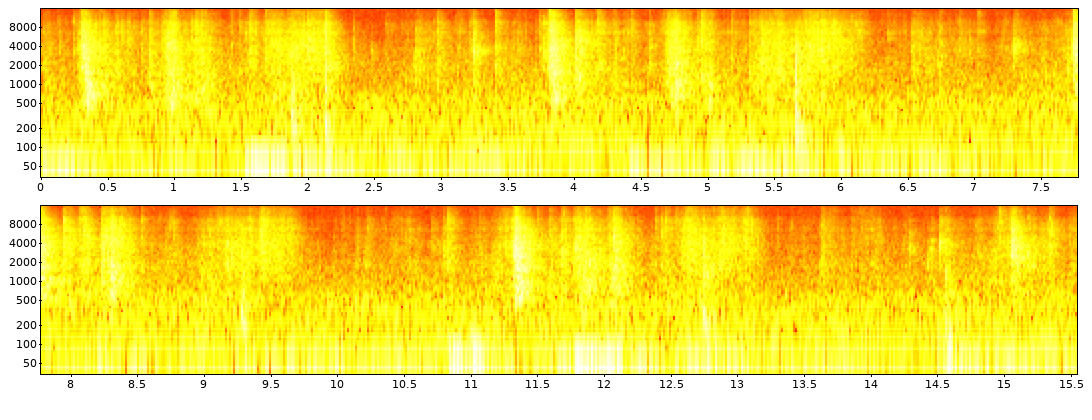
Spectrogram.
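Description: Trading cards slap and shuffle as they are stacked on a table.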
